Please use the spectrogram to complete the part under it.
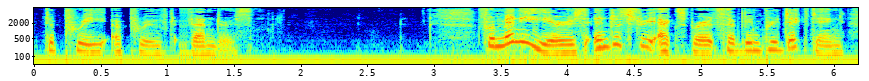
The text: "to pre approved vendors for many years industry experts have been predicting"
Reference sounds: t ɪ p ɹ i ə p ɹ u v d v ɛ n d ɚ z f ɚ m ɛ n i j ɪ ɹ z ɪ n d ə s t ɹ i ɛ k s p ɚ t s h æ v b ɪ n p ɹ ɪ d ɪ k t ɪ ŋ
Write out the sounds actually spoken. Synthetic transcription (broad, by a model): t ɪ p ɹ i ə p ɹ u v d v ɛ n d ɚ z f ɚ m ɛ n i j ɪ ɹ z ɪ n d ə s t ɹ i ɛ k s p ɚ t s h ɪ v b ɪ n p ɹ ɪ d ɪ k t ɪ ŋ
